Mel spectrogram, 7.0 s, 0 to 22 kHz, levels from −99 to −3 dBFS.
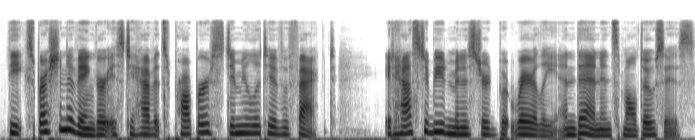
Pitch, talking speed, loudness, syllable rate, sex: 190 Hz, 205 wpm, -19 LUFS, 6.3 syllables/s, female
